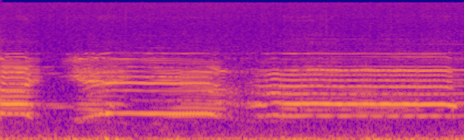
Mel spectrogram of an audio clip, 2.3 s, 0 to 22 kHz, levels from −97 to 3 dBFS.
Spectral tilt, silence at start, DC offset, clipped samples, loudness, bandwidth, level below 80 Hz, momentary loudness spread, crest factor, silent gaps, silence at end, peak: -2 dB/octave; 0 s; under 0.1%; under 0.1%; -23 LUFS; over 20 kHz; -38 dBFS; 4 LU; 16 dB; none; 0 s; -8 dBFS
